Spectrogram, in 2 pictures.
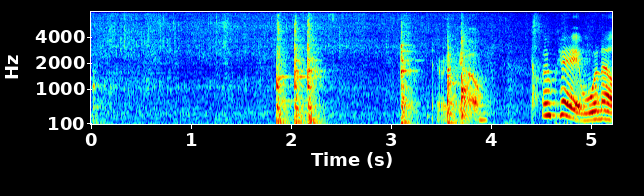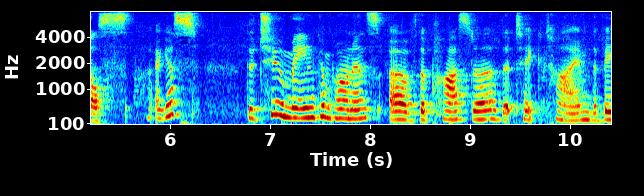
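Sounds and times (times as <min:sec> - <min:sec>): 
stirring onions in a pan on the stove: 0:00.0 - 0:04.3
onions frying with a quiet sizzle: 0:00.0 - 0:10.4
speech: 0:04.5 - 0:10.4.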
